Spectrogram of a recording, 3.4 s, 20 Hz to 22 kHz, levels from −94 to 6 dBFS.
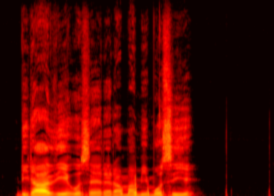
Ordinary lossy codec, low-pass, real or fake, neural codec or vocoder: none; none; real; none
